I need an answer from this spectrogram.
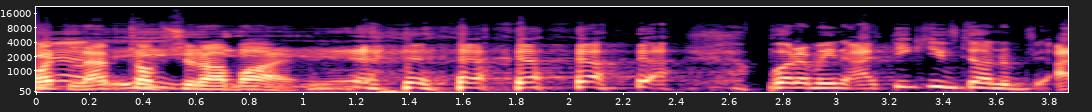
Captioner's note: laughs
